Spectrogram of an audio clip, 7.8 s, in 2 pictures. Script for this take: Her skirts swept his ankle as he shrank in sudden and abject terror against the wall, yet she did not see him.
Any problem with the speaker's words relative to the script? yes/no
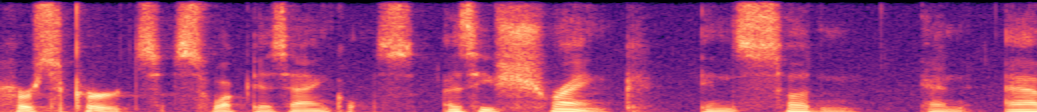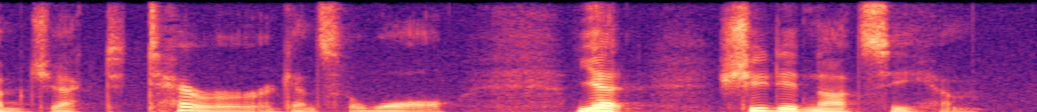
yes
